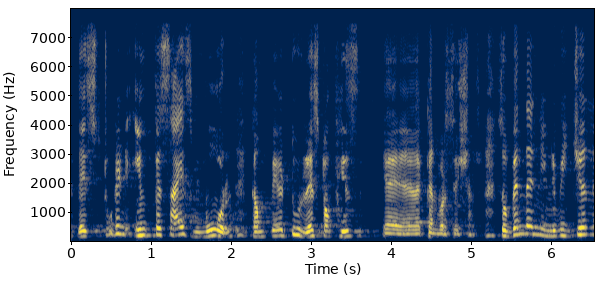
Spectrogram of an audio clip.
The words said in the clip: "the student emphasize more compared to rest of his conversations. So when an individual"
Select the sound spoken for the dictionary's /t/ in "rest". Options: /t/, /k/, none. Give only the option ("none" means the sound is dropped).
/t/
